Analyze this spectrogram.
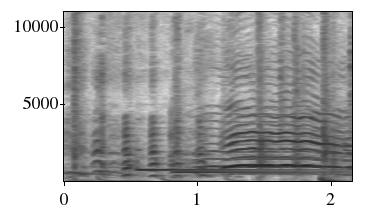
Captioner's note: doorbell rings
